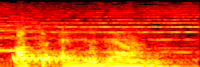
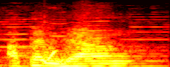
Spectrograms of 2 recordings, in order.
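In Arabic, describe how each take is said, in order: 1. تُنطق كلمة 'and' كاملة. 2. تُختصر كلمة 'and' إلى 'n'. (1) "ينفعش تقول" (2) "هي إن بس"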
